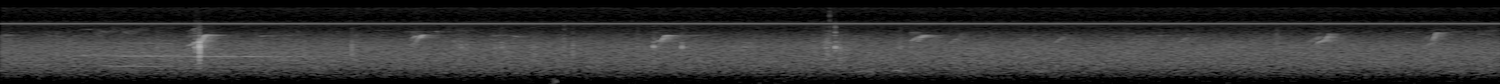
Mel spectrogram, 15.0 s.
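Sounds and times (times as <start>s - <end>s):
bird chirps: 1.9s - 2.7s.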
